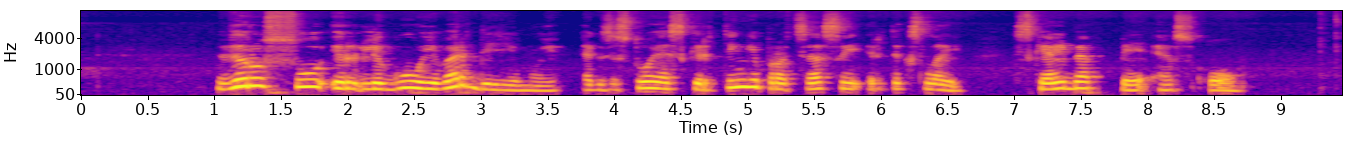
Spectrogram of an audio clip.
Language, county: Lithuanian, Vilnius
